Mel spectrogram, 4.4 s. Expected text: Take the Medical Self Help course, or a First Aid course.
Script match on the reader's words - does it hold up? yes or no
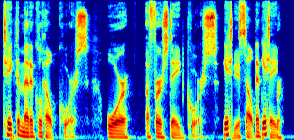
no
